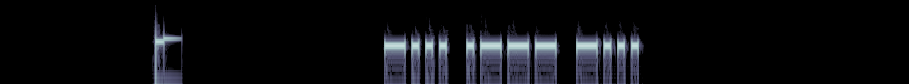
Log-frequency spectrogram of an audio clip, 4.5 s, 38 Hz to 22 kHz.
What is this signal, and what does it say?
Morse code, heard as a keyed tone, about 34 wpm, 700 Hz. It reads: BJB
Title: USA Call Sign Postfixes - 3 Letters 35wpm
